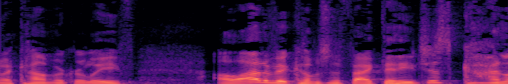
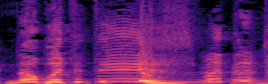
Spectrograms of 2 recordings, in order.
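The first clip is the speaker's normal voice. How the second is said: mock Middle Earth accent; 7 dB louder, slower than usual.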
